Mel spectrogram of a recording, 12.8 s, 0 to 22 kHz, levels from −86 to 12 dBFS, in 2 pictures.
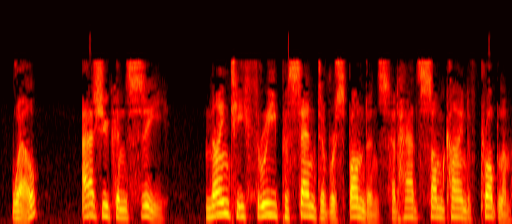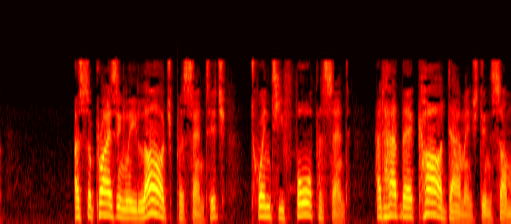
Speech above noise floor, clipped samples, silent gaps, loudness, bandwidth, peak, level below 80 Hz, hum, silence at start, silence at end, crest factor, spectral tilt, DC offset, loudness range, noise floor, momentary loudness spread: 47 dB; under 0.1%; none; -21 LUFS; 7.4 kHz; -2 dBFS; -60 dBFS; none; 0.15 s; 0 s; 20 dB; -5 dB/octave; under 0.1%; 4 LU; -68 dBFS; 12 LU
